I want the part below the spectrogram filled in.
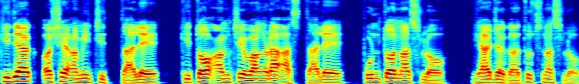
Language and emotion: Goan Konkani, neutral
